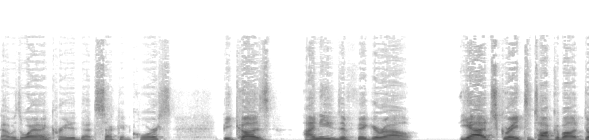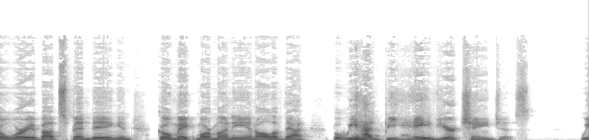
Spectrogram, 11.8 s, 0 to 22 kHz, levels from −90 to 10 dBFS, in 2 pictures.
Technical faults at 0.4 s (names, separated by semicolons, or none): crude rate conversion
